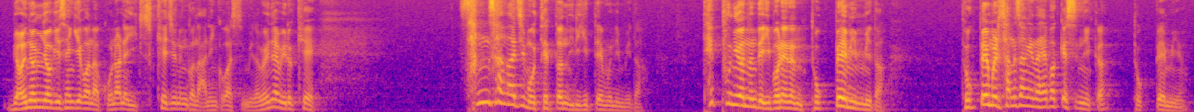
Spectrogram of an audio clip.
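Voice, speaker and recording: A male pastor from Gyeonggi Province giving a Sunday sermon in a chatty storytelling way, acting out bits of dialogue. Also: fairly high pitch. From Gyeonggi Province, Korea.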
